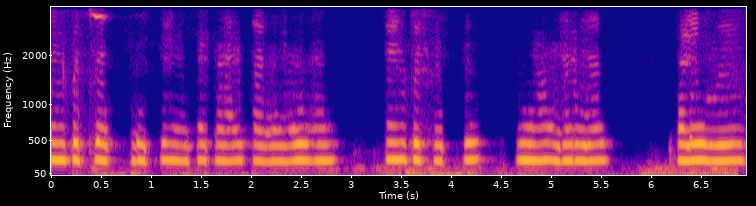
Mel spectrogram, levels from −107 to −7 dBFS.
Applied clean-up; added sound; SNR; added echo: neural mask model Resemble Enhance denoiser.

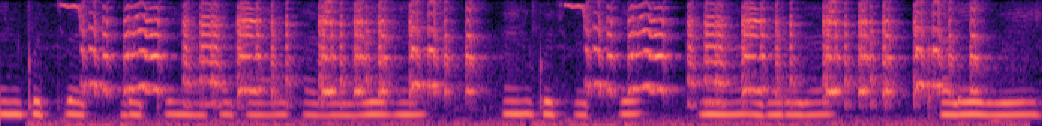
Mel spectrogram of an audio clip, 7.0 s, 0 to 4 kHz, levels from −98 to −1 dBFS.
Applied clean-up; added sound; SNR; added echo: none; Squeak; -3 dB; none.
